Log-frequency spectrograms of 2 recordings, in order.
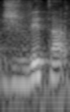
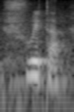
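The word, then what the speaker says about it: Shveta: ne m'en souvenais plus je savais que c'était pas jveta c'est Cheta alors je l'ai lu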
